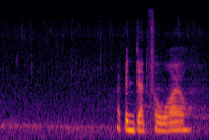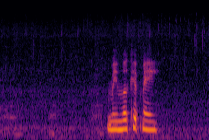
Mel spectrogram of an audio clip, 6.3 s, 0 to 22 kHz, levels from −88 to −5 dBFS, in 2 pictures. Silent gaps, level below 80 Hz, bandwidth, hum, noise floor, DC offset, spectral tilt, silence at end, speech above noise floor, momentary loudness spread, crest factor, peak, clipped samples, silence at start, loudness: none; -68 dBFS; 17 kHz; none; -59 dBFS; under 0.1%; -6 dB/octave; 0.8 s; 27 dB; 25 LU; 20 dB; -16 dBFS; under 0.1%; 0 s; -33 LUFS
